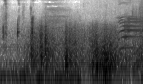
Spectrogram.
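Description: A thunder crack and rumble that builds about half a second in and is loudest around one and one and a half seconds, likely a thunder sound effect laid under an edited-in lightning strike. A few high chirping glides come in near the end.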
